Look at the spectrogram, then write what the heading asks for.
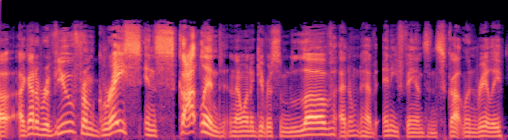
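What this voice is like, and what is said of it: Usual voice. Nothing is said of it.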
